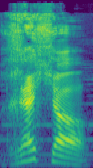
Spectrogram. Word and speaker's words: Rächer: It's pronounced Rächer of Solnari. It's German.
